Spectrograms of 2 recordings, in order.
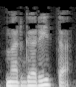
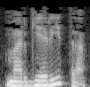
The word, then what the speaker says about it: margherita: Italijanski specijalitet, pizza margarita, zapravo se piše i izgovara sa e kao margherita, što potvrđuje i posljednji pravopis.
